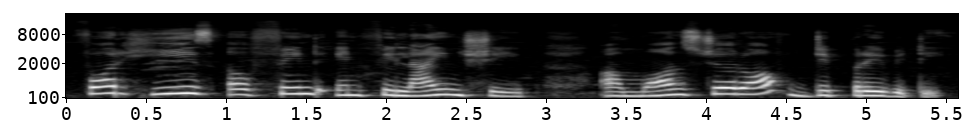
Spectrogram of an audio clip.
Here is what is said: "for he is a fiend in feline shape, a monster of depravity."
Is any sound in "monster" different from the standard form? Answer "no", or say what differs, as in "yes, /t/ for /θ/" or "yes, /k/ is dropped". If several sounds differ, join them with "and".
no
